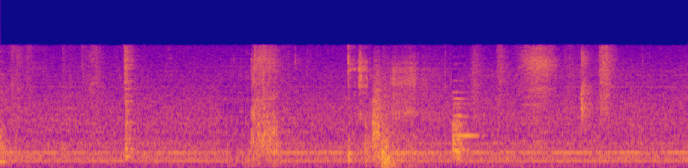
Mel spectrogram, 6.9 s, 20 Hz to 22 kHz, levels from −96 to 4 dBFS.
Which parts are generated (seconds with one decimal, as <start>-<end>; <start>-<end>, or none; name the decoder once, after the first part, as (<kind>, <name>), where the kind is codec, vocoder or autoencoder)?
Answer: 2.2-2.8 (vocoder, HiFi-GAN)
